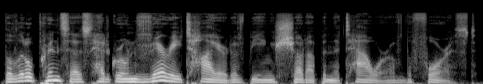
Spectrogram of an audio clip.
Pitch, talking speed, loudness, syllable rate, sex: 115 Hz, 210 wpm, -17 LUFS, 4.9 syllables/s, male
